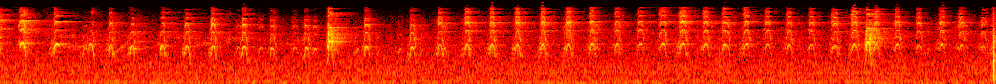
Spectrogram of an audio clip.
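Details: A male great spotted woodpecker feeding a chick and calling: a steady run of sharp, high ticking notes, about four or five each second, with only a faint outdoor hush behind.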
